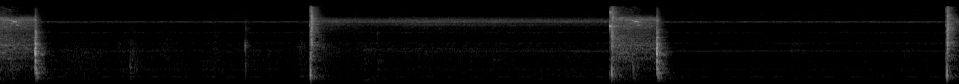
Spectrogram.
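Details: Sharp mechanical clicks about every three seconds with a steady airy hiss from a proof-of-concept ventilator, an air-cylinder-driven rubber ram compressing a 1500 ml manual resuscitator bag; mechanical ventilator cycling.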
